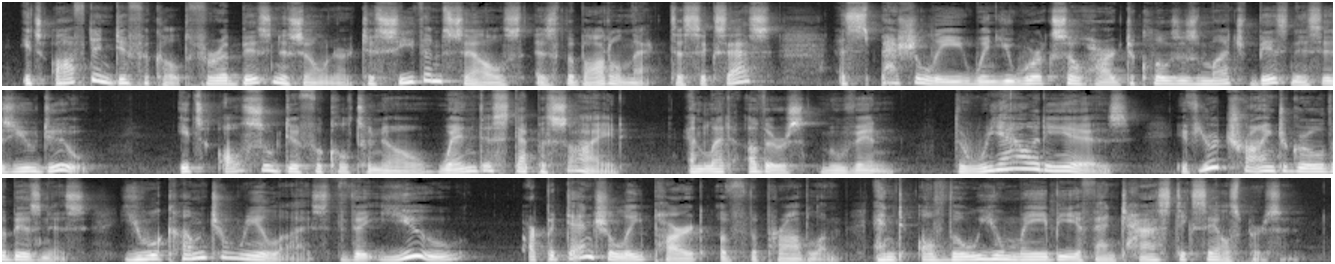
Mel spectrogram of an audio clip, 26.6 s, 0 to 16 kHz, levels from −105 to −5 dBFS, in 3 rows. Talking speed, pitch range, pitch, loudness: 165 wpm, 115-155 Hz, 130 Hz, -19 LUFS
